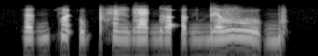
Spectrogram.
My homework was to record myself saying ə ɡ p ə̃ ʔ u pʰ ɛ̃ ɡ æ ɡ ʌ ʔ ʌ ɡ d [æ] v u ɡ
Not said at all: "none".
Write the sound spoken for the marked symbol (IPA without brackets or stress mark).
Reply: ə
